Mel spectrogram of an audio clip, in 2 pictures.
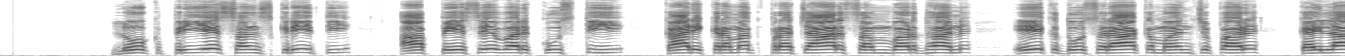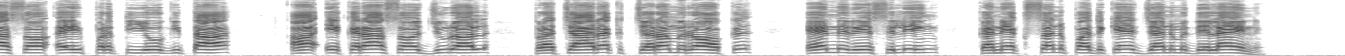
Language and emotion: Maithili, neutral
